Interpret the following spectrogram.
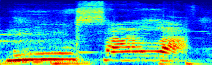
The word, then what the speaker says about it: musala: Jika ditinjau dari realisasi fonem, praktik pelafalan menggunakan penekanan di setiap suku katanya. Contohnya, musala.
